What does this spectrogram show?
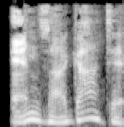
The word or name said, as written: enzygosity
